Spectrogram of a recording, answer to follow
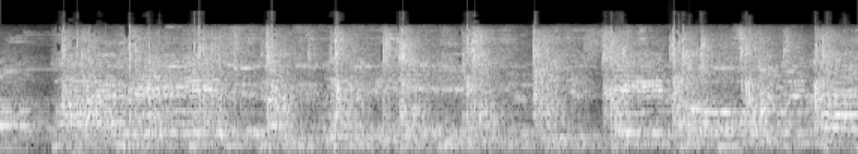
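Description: An audience claps in time, about three claps a second, starting a moment in, while a crowd sings along to a song.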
